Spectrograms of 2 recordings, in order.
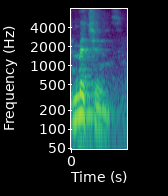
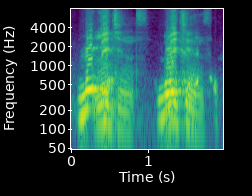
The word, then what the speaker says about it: Mitjans: It's Minion is the pronunciation, right? What's that? Is it Minion is the correct pronunciation? It's Mitjans. Mitjans.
